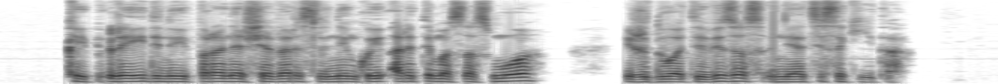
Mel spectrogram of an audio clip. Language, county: Lithuanian, Vilnius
